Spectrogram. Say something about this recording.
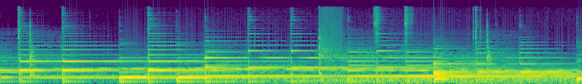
Music sound
chord, clean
